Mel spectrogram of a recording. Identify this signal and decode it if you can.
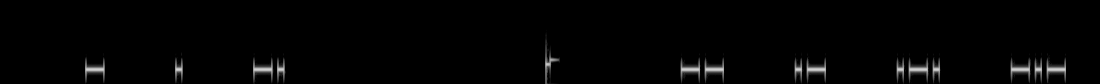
Morse code, heard as a keyed tone, about 20 wpm, spaced as for 9 wpm, 700 Hz. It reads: TEN MARK
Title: 4x Character Spacing - Top 500 Words - 20wpm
